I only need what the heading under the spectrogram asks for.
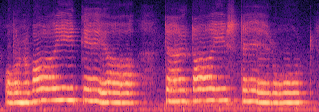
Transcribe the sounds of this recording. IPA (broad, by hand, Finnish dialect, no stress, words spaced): on ʋɑikeɑː tæːl tɑistelut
